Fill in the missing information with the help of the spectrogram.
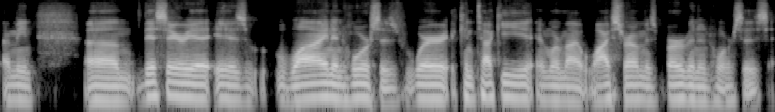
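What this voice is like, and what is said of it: Eastern Kentucky accent. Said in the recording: “everyone wants to talk with my accent, even though they are from California ... this kid from Eastern Kentucky”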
